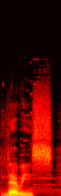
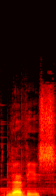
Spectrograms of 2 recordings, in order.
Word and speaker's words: levis: actually it clearly derives from the latin word lewis or an ecclesiastical pronunciation levis which means light light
